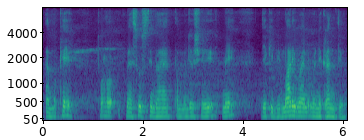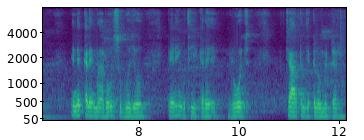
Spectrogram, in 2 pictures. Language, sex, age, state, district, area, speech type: Sindhi, male, 60+, Gujarat, Kutch, urban, spontaneous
